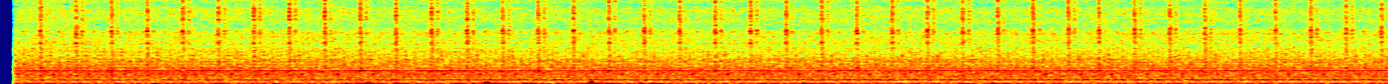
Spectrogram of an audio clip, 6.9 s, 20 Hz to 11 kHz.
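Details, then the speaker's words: Land Rover Discovery 3 4.4 V8 petrol at idle: fast, crisp lifter-like ticking above the engine hum, traced to a spark plug whose inner insulator had fully separated. "клиент обратился жалобой на низ настолько в моторе цокающие похож на гидрокомпенсатора при откручивании свечей зажигания для осмотра цилиндров был обнаружен что внутренний изолятор полностью изолятора отделился"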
